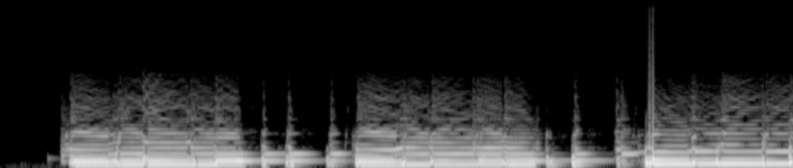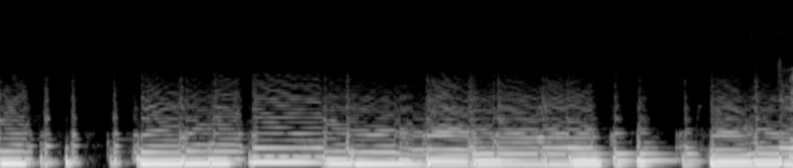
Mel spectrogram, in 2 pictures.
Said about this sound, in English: we spent some time picking an amp too that is distorted but not too aggressive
